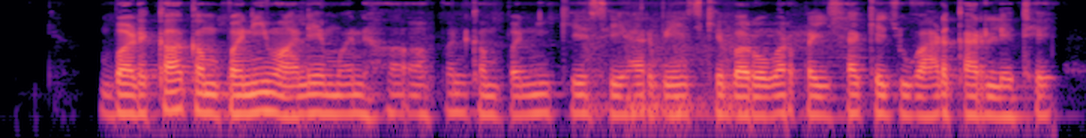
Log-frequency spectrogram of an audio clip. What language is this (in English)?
Chhattisgarhi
